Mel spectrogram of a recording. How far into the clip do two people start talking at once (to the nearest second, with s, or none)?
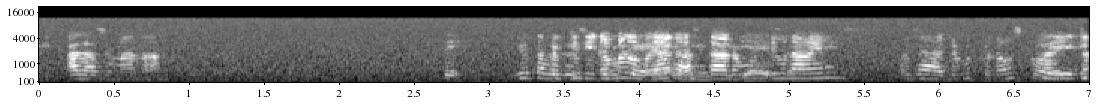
3 s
